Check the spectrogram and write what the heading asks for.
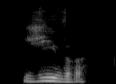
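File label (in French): "givre", French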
